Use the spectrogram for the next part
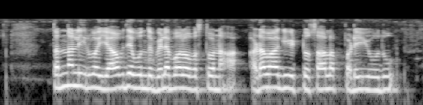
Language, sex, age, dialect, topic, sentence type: Kannada, male, 18-24, Coastal/Dakshin, banking, statement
